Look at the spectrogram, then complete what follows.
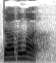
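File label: "double up", English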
